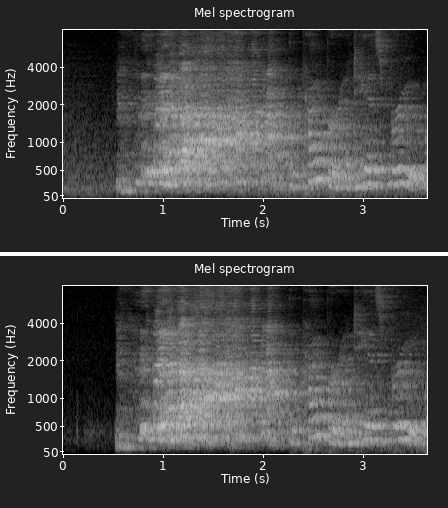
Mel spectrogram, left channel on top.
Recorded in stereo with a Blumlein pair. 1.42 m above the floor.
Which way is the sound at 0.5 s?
60° right.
